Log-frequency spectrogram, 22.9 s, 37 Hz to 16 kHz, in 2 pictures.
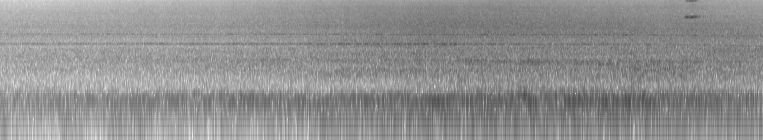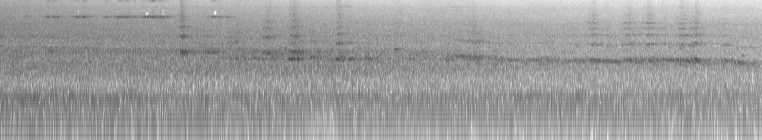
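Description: DB class 143 electric locomotive hauling double-deck coaches past the platform: a steady electric hum and rolling noise that grows louder as it draws near, a few wheel clicks over rail joints about two-thirds of the way through, and a high whine that falls in pitch near the end.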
